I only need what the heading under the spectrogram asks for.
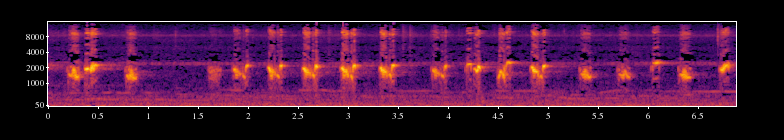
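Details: Yellow-vented bulbul singing energetically, a song used to get other bulbuls to sing in response; short, bubbly, liquid notes come in quick bursts about twice a second, separated by brief pauses, against a quiet, clean background.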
